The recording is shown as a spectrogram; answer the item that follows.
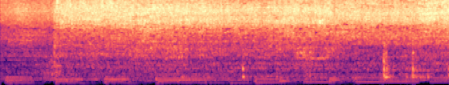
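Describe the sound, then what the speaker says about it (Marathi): Pieces of taro drop into hot, oily gravy in a pan, setting off a sudden loud sizzle that then holds as a steady close frying hiss with occasional pops, while a low hum runs underneath. "हे बघ आता आपल्याला याच्यामध्ये ही अरबी टाकायची."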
